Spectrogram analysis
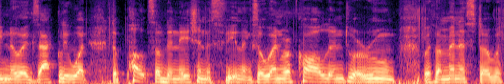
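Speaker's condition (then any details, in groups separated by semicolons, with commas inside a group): No condition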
